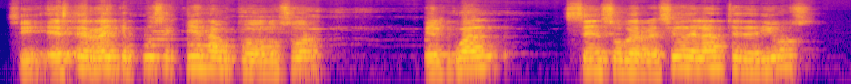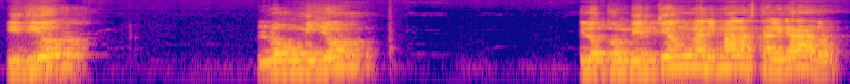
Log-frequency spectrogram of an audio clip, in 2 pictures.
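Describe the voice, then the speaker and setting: A man's voice: high voice, measured pace, pauses often, slight background noise. A man preaching informally, telling stories and acting out short quoted exchanges. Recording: roomy echo with faint ambience.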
